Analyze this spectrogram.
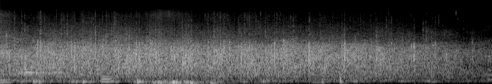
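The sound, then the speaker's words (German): An audience applauds steadily for about five seconds, a dense wash of clapping that holds strong before tapering slightly toward the end, with faint voices mixed in underneath. “Jetzt ist Zeit für den Applaus.”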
